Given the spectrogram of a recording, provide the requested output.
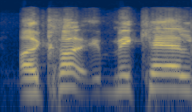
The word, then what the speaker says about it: Michele: genuine a yes and Michelle perfect Mikael cuz it sounds like Mikael Victor from resin evil 3 we'll go with that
